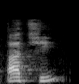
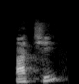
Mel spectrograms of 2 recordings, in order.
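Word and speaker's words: Patxi: La X se pronuncia como la Che francesa. Pachi, Pachi, con TX, ¿de acuerdo? Y la TX como la Che castellana.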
